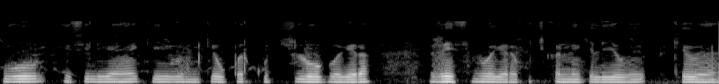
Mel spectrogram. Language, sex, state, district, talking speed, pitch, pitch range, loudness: Hindi, male, Rajasthan, Jaipur, 160 wpm, 120 Hz, 120-125 Hz, -19 LUFS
